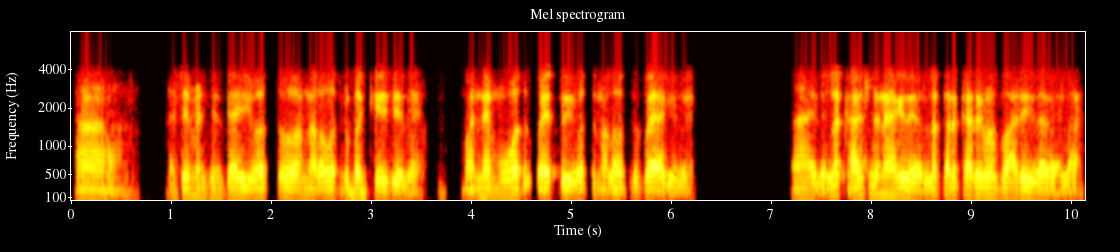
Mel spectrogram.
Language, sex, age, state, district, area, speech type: Kannada, male, 45-60, Karnataka, Bellary, rural, conversation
